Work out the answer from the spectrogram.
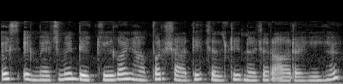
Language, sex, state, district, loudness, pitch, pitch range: Hindi, female, Rajasthan, Jaipur, -16 LUFS, 215 Hz, 200-245 Hz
